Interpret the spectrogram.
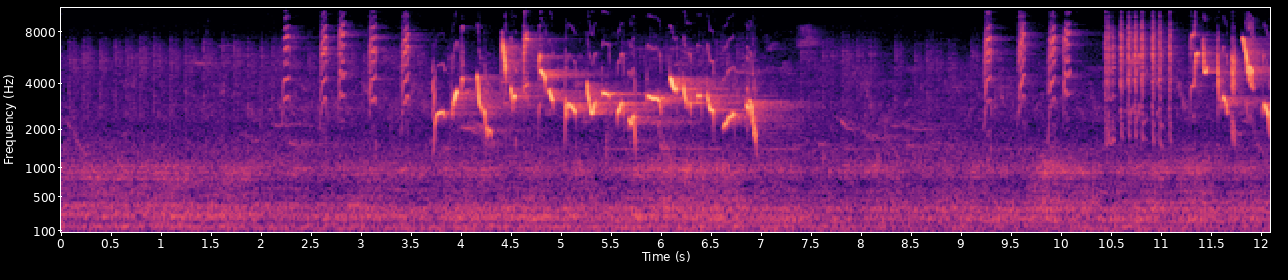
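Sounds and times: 
Eurasian blackcap loud clear warbling phrase of rich whistles: 2.0s - 8.0s, 9.2s - 12.0s.

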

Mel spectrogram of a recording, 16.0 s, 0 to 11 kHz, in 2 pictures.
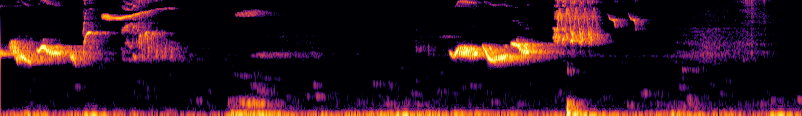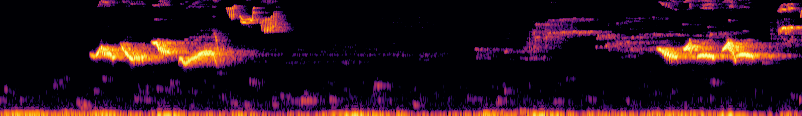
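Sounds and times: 
common blackbird singing fluty warbles with high-pitched twittering: 0.0s - 1.8s, 4.4s - 6.5s, 8.9s - 11.0s, 13.4s - 16.0s.

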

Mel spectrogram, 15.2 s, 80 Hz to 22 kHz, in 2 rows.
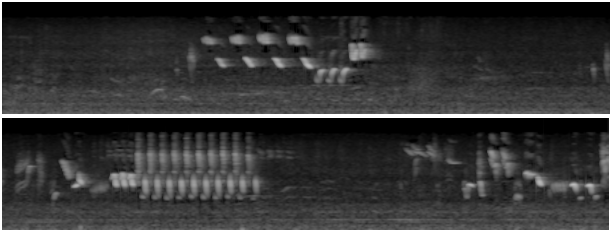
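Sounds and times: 
Common Nightingale Luscinia megarhynchos singing: 2.2s - 4.8s, 5.9s - 15.1s.

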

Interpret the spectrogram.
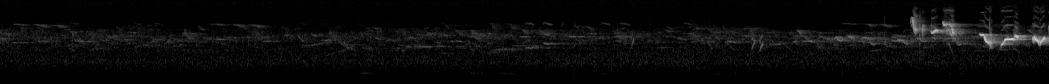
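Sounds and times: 
Eurasian blackcap warbled song, Sylvia atricapilla: 9.1s - 10.4s.

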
